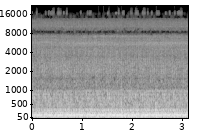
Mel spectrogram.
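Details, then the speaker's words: 1954 Chevy pickup farm truck six-cylinder, parked 30-some years, idling smoothly on a boat tank after points and wiring work because its fuel pump would not pump. Steady even low idle, no knocks or misses; normal idle. "so thinking we needed a new fuel pump sort of worked but anyway we hook the boat tank to it and it's idling running really nice"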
